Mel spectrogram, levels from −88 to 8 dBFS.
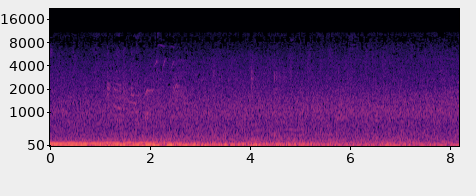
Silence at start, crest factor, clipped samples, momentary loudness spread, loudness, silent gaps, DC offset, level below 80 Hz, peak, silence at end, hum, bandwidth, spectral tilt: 0 s; 12 dB; under 0.1%; 9 LU; -31 LUFS; none; under 0.1%; -30 dBFS; -16 dBFS; 0 s; none; 11 kHz; -6.5 dB/octave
